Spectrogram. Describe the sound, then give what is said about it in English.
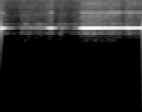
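A person whistles a thin, high, steady note imitating an elk bugle, faint at first and then swelling louder and holding for the second half. “I have a huge chunk of scar tissue down here, so I don't whistle for nothing.”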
